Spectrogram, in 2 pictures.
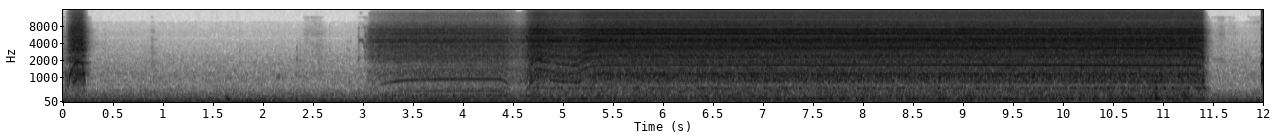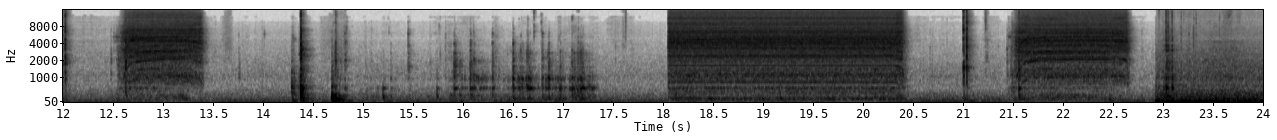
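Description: Cordless drill drilling into a wooden dowel: two long runs, each rising in pitch as the motor spins up, then holding a steady whine, with short bursts and a few clicks in between as the two holes are made.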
